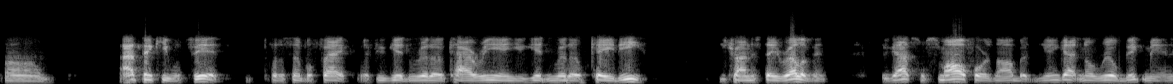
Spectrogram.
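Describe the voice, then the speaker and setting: A man's voice: low voice, no room sound. A man co-hosting a casual basketball talk stream, laid-back and rambling, thinking aloud with lots of fillers. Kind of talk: casual sports talk livestream. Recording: dry, phone-like audio.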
